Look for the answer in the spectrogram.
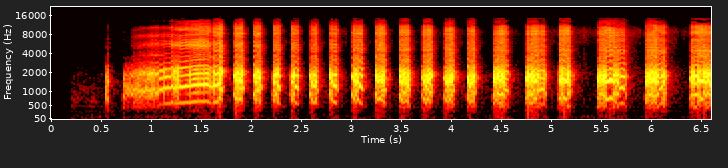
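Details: Hen bait call that swells from a rising, harsh drawn note into a steady rapid series of short rasping clucks, nearly twenty in a row, with no other sounds.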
